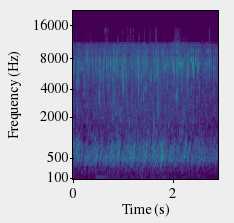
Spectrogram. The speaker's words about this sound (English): He always kept his big pot on the fire, bubbling with oil.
